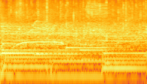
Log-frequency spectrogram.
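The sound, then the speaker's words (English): An audience claps steadily, giving the Lord a hand clap of praise, in a dense, continuous wash of applause, underlaid by sustained organ or keyboard chords that shift once partway through. “Come on now, give him a hand clap of praise in this house.”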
